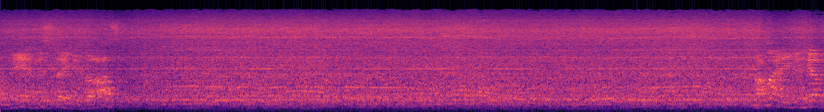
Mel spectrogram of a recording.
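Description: A vacuum cleaner runs during a sales demonstration, a loud, close, steady whirring drone that holds for several seconds, with faint voices near the start and end.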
